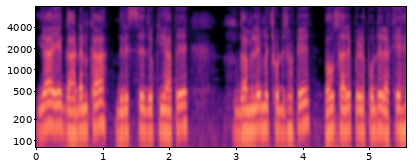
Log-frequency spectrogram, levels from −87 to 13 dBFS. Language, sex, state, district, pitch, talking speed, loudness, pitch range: Hindi, male, Jharkhand, Ranchi, 140 Hz, 205 wpm, -16 LUFS, 135-150 Hz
